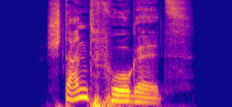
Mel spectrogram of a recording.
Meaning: genitive singular of Standvogel
- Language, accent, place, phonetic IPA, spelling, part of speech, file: German, Germany, Berlin, [ˈʃtantˌfoːɡl̩s], Standvogels, noun, De-Standvogels.ogg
